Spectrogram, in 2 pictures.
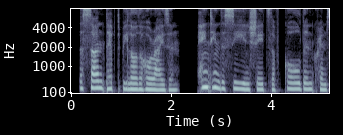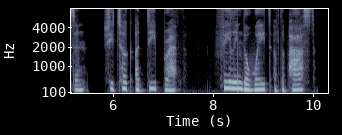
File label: Narration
